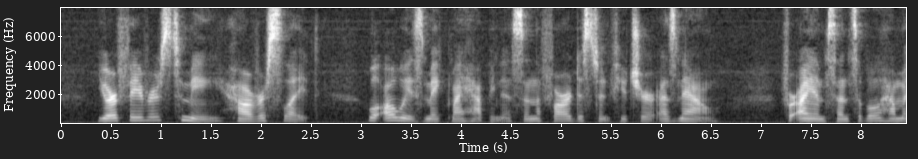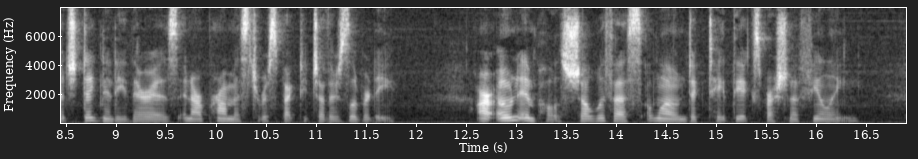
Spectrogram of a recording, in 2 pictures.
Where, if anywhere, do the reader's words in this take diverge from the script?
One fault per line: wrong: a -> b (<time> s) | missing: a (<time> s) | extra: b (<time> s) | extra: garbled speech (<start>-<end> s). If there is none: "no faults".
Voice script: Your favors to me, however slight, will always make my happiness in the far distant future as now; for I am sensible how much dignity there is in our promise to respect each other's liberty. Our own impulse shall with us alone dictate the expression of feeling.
no faults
